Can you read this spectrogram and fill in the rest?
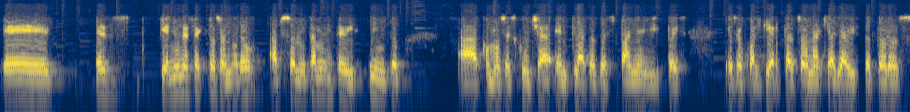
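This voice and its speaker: A Colombian man with a Colombian Spanish accent, explaining his point in a measured way during a radio panel discussion. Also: fairly low pitch, level tone, faint music behind. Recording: phone-like radio line.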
